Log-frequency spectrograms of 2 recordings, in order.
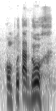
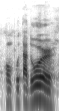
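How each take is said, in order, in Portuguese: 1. Fala-se com sotaque do Rio de Janeiro. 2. Fala-se com sotaque de São Paulo. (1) "computador no Rio de Janeiro" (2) "Em São Paulo"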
